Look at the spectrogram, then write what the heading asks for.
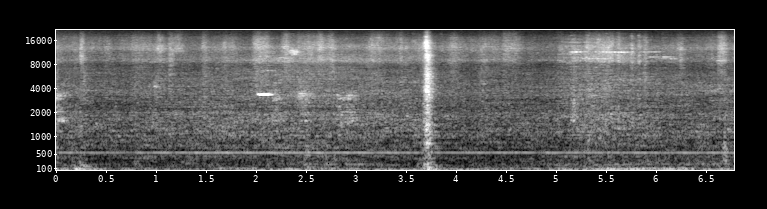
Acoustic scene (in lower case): bus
